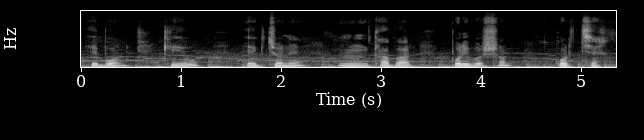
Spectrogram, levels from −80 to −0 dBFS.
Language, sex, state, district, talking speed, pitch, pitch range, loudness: Bengali, male, Tripura, Unakoti, 80 wpm, 160 Hz, 110-175 Hz, -16 LUFS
